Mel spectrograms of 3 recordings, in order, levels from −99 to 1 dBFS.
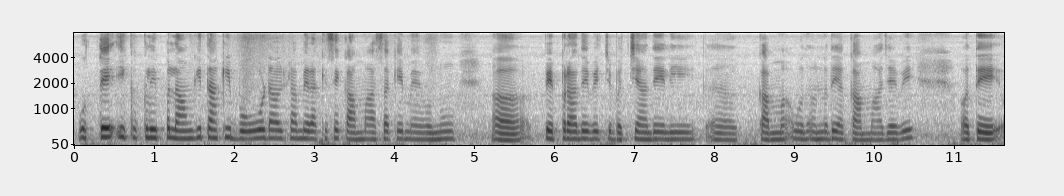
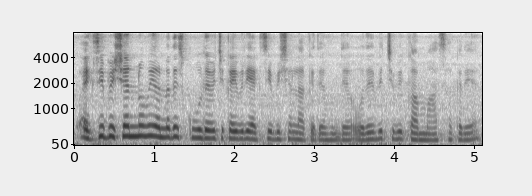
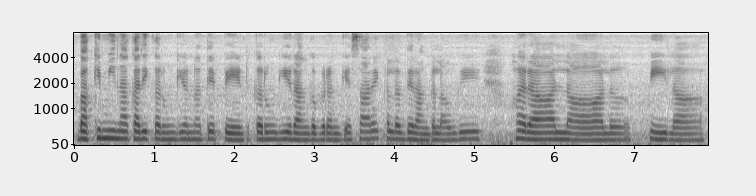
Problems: none marked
